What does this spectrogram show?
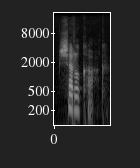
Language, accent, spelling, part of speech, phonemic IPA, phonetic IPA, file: English, General American, shuttlecock, noun / verb, /ˈʃʌtl̩ˌkɑk/, [ˈʃʌɾɫ̩ˌkɑk], En-us-shuttlecock.ogg
- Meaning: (noun) 1. A lightweight object that is conical in shape with a cork or rubber-covered nose, used in badminton the way a ball is used in other racquet games 2. The game of badminton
